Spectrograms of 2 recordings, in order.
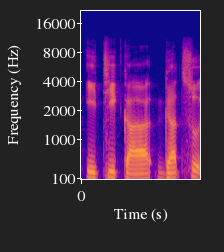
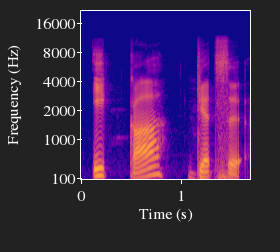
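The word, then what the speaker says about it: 一か月: kemudian ditambah kanji bulan, maka dibacanya bukan ichika gatsu ya minasang, tapi dibacanya seperti ini. Ika getsu. Jadi kanji bulannya dibaca getsu.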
